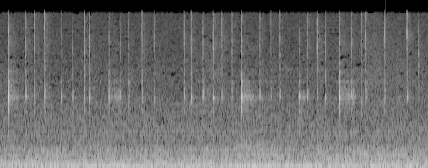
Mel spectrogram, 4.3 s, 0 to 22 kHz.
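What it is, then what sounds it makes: Plastic spray bottle tapped with nails. Long acrylic nails rapidly tap a small, flat, hollow plastic Touchland hand sanitizer mist spray bottle, filled with pink liquid and held in the hands. The result is a quick run of light, clicky ticks ringing near 2 kHz with bright edges, over a steady low hum.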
